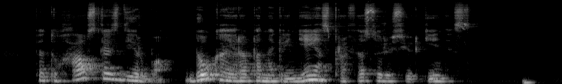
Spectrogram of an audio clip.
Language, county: Lithuanian, Klaipėda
